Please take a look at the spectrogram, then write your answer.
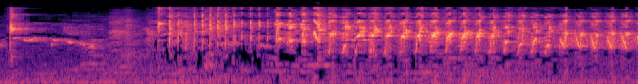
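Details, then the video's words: Lovebird song meant to prompt other lovebirds to sing, opening with a thin descending whistle, then breaking into a loud, fast chattering trill of high harsh notes repeated roughly three times per second. "Pancingan Love Bird Agar Cepat Ngekek"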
